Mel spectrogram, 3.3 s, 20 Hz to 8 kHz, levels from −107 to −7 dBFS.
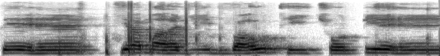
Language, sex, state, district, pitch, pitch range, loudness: Hindi, male, Bihar, Lakhisarai, 175 Hz, 170-195 Hz, -15 LUFS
